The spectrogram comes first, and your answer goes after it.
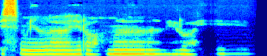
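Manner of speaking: slow reverent whisper; whispered prayer. Real, not acted. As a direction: breathe the prayer out slowly. Whispered prayer before entering.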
